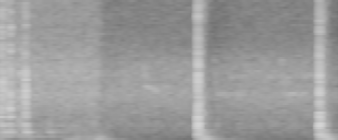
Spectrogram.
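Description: A mallet strikes wood with a sharp knock.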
